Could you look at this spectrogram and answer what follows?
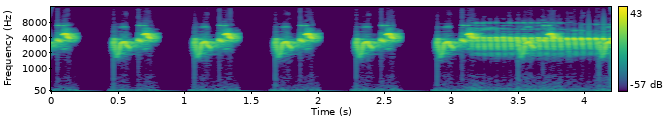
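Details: Prinia (prenjak kepala merah) used as a lure for small birds: five short, sharp double chirps spaced about every half second, then a fast, rattling trill of high notes.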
